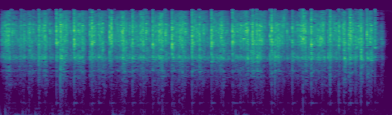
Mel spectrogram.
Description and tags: Tab in Can - Whirl
Swirling a broken off pop tab inside of a can.
soda, aluminum, rustle, rattle, energy-drink, swirl, can, pop, metal, tab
